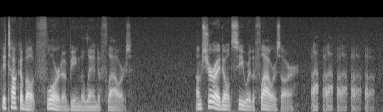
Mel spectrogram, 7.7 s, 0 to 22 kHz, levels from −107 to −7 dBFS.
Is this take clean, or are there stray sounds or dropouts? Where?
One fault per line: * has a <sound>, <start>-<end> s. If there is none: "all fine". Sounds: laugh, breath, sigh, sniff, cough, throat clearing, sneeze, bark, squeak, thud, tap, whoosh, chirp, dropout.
* has a laugh, 6.2-7.5 s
